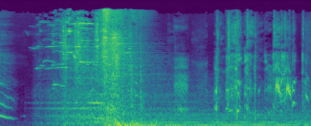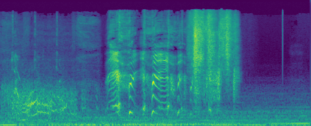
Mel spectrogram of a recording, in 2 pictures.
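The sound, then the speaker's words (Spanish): Hospital waiting room ambience: a steady low hum and murmur of voices, broken by scattered coughs, gasps and sharp breathy bursts that come at irregular intervals. “Nos vamos a la sala de espera de un hospital.”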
